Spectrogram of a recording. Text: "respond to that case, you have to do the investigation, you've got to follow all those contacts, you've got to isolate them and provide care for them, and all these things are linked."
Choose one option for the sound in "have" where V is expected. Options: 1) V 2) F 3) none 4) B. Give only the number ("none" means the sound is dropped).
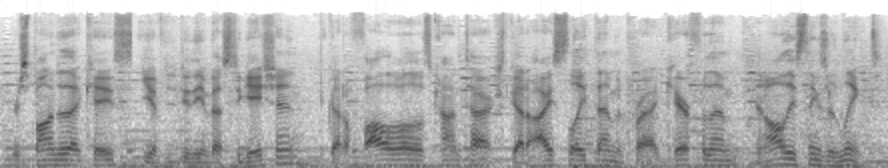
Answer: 2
